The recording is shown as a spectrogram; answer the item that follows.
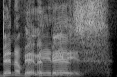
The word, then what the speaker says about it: Benavidez: Benavidez.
